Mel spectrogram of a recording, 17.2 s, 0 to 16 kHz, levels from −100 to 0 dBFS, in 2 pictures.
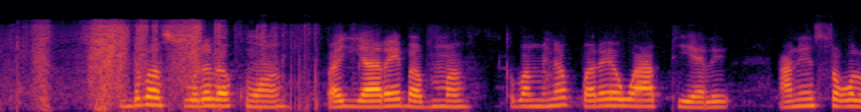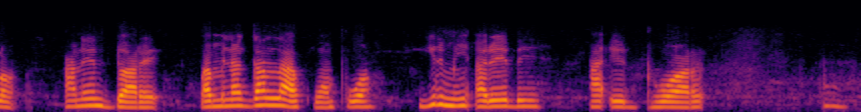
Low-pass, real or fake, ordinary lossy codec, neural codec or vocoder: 7.2 kHz; real; Opus, 16 kbps; none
